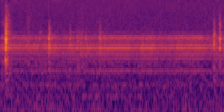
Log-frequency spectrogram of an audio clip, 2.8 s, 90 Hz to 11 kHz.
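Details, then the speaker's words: Crosley G2465 two-band radio on first checkout with no antenna: a steady low buzzing hum with faint ticking; owner suspects the capacitors have not been replaced. "typical kind of hum you hear from a radio of it maybe the capacitors haven't been done in here"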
